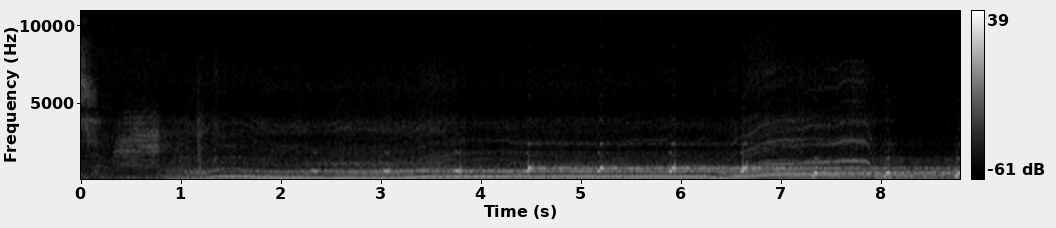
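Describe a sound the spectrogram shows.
A small drone's motors whir steadily, then rise in pitch.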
